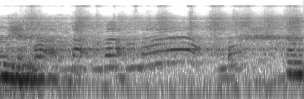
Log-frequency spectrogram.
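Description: A girl's voice finishes a phrase into a microphone, then faint distant children's voices and calls are heard in the background during the pause.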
